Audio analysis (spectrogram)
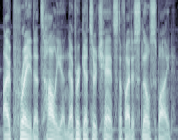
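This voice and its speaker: A man playing a grim, war-weary monster hunter in a visual novel, speaking in a solemn, formal, measured way. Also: deep voice, bright, forceful tone, faint music behind. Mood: grave, reflective. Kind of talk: visual novel voice acting, dramatic journal narration and dialogue.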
